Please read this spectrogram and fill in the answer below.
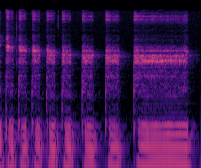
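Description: A man's voice making wordless hesitation sounds: a run of short, clipped vocal noises, then a held "mm" hum starting about a second and a half in.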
